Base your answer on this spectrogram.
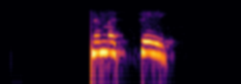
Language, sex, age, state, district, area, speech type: Hindi, female, 60+, Uttar Pradesh, Sitapur, rural, conversation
